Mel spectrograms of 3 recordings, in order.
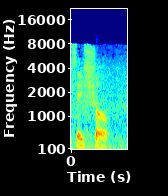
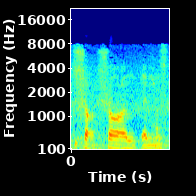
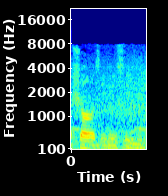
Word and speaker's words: Champs-Élysées: I mean, in English we'd say Champ, but it's Champs-Élysées. Yeah, Champs-Élysées.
